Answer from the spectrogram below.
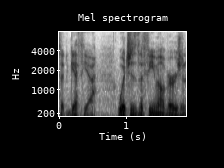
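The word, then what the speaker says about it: gyðja: for F, Gith, and J's are pronounced like Y's are in English, so that's Ya, just like the word Yow.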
